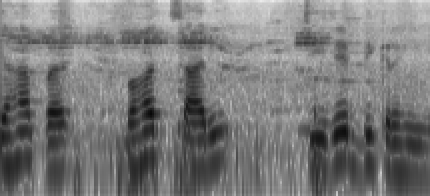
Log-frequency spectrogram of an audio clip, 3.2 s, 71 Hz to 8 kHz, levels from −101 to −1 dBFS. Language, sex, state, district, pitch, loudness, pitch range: Hindi, male, Uttar Pradesh, Lucknow, 145 Hz, -18 LUFS, 135-170 Hz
